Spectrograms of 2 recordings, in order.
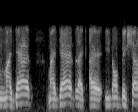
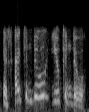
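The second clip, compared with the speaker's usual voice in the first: put-on light Mexican accent; 6 semitones higher than usual. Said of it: "such a heavy accent".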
